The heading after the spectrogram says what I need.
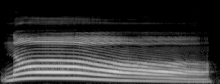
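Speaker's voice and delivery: drawn-out shouted no; long loud no. Real, not acted. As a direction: stretch out a loud protesting no. Drawn-out protest at the game. (long non crié)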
